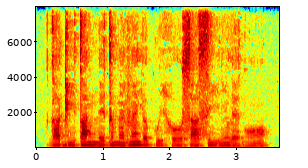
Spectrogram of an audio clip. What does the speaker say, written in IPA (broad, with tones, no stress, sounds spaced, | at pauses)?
ɡ a˨ ɡ iː˨ t a˧ ŋ n e˨ d ə˧ m ɛ̃˨ v ɛ̃˦ j ə˨˦ kʷ i˨ h oː˧ s a˧ s iː˦˨ ɾ ĩ˦ l ɛ˨ ɡ ɔ̃˨˦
